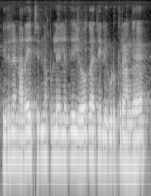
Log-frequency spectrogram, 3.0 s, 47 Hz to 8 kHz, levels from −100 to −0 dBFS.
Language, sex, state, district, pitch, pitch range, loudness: Tamil, male, Tamil Nadu, Kanyakumari, 120 Hz, 115-125 Hz, -14 LUFS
